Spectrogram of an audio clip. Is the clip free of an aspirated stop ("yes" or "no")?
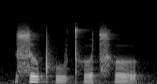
no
